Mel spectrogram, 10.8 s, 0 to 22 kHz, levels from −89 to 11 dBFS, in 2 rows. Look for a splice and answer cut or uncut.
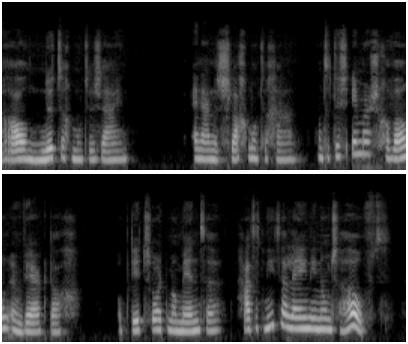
cut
